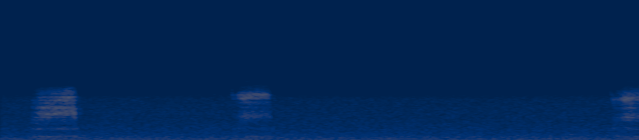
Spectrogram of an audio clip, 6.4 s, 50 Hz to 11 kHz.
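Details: Owl bringing a gopher to its mate at 2:51 AM on April 2, 2016, on a live camera: three harsh hissing screeches about two seconds apart, the first the longest, over low steady noise.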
